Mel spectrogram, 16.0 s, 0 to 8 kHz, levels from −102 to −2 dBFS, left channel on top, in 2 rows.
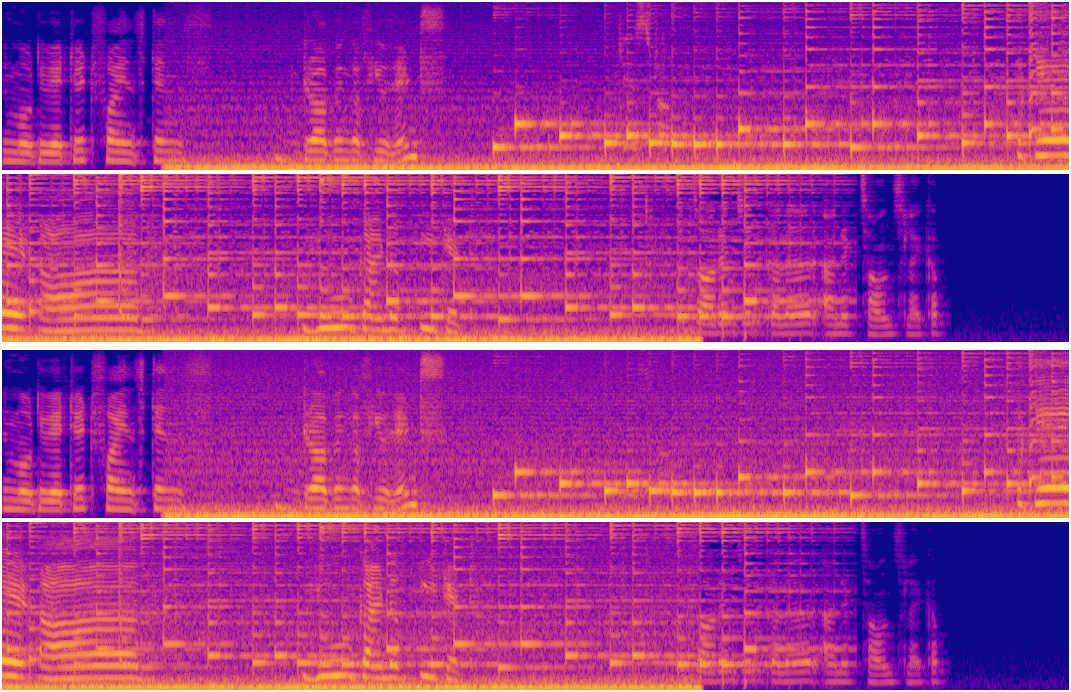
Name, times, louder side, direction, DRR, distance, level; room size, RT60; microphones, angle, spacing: voice 1, 0.0-1.6 2.0-3.3 7.6-9.2 10.2-11.6, right 2 dB, 35° right, 2.5 m, -27 dB
sound 1, 1.2-13.3, right 1 dB, 55° right, 1.3 m, -25 dB
sound 2, 3.7-14.3, left 2 dB, 10° left, 0.4 m, -29 dB
voice 2, 4.6-5.1 12.8-15.1, left 3 dB, 80° left, 3.1 m, -40 dB
head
